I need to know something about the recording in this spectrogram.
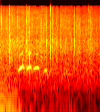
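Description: Studio applause and hand-clapping that dies away over the two seconds, with a brief voiced sound about half a second in.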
